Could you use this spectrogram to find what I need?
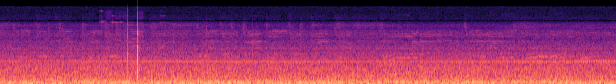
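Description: Tyres roll steadily on a highway, heard from inside a car.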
